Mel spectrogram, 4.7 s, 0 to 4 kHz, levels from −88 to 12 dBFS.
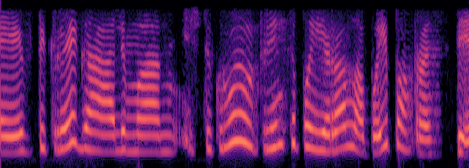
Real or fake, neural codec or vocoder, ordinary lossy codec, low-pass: real; none; AAC, 24 kbps; 3.6 kHz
